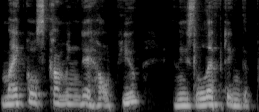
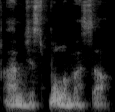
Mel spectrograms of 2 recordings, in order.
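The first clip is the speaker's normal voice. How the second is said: a breathy self-mocking whisper; whispered aside; 8 dB quieter than usual. Real, not acted. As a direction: whisper it, lower, to yourself.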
